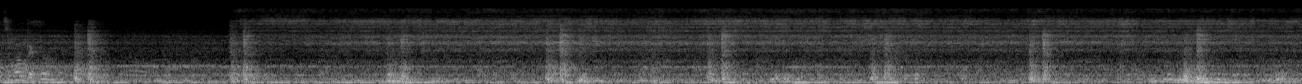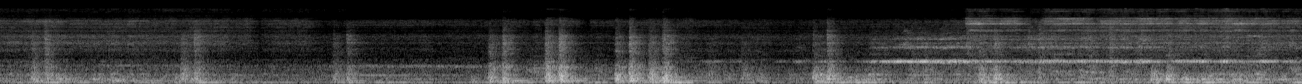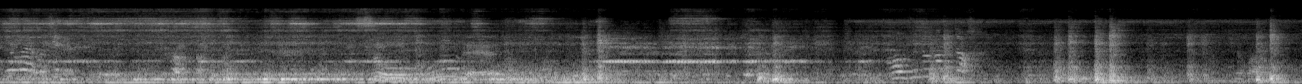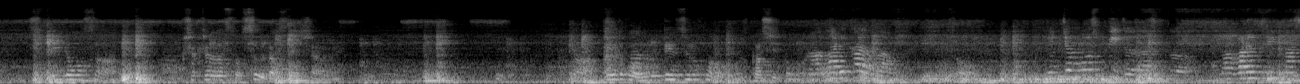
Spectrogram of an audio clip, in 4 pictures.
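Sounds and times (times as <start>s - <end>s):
train wheels rumbling on rail: 0.0s - 52.0s
rail joint clicks: 0.7s - 1.1s, 2.2s - 2.7s, 3.7s - 6.1s, 7.0s - 8.0s, 8.6s - 16.8s, 17.8s - 45.4s
high wheel squeal: 19.0s - 36.7s.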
